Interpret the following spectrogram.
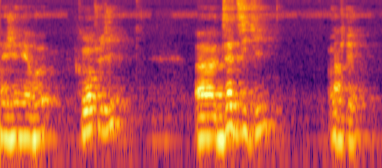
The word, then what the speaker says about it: tzatziki: Tzatziki. Ok. À pas confondre, les gens souvent disent tzatziki. Pas du tout, il y a un T, donc on le prononce. on prononce tzatziki.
